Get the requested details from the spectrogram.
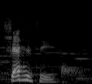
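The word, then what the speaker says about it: Djehuty: However, his actual Egyptian pronunciation name is Jeheti.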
